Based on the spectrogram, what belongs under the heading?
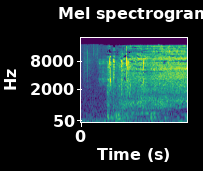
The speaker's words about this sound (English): that's the sound of the zip line going over the meadow.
